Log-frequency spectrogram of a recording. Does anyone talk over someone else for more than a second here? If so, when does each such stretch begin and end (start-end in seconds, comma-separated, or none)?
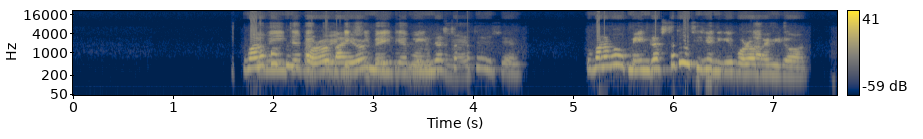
1.8-4.0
